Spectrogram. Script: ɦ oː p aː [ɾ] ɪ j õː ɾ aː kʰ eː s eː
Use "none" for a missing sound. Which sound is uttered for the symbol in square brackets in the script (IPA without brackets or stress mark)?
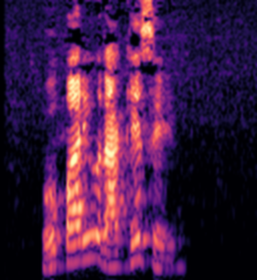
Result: ɾ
